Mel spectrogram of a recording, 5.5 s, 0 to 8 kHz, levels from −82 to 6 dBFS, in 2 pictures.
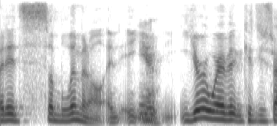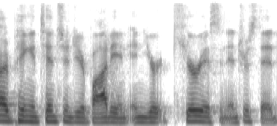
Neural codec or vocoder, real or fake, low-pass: none; real; 7.2 kHz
